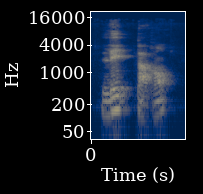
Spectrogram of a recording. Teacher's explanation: A bit of air has to come out through your nose when you pronounce it. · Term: nasal sound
